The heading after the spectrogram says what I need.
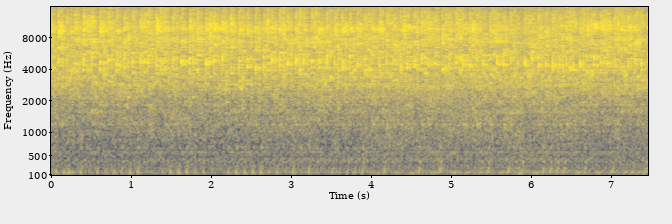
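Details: Rebuilt 96-inch V-twin with Edelbrock heads on an engine stand, with oil pressure: loud, even lumpy beat at gentle fast idle, steady firing, no knocks or ticks; normal idle.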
